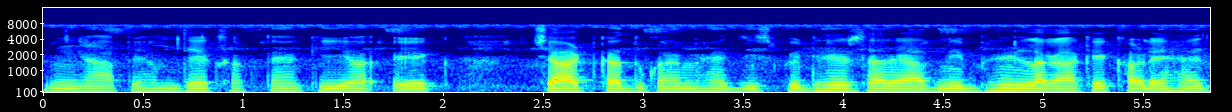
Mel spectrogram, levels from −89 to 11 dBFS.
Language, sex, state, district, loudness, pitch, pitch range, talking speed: Hindi, male, Uttar Pradesh, Varanasi, -28 LUFS, 120 Hz, 115-120 Hz, 225 wpm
